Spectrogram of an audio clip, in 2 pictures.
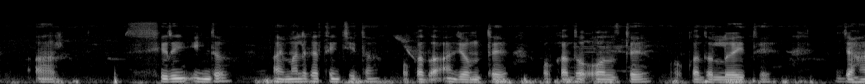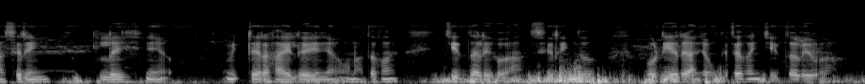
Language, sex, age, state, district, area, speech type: Santali, male, 30-45, West Bengal, Birbhum, rural, spontaneous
